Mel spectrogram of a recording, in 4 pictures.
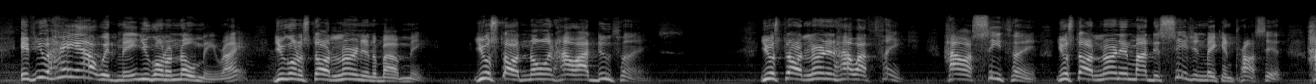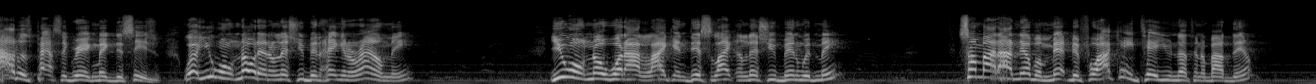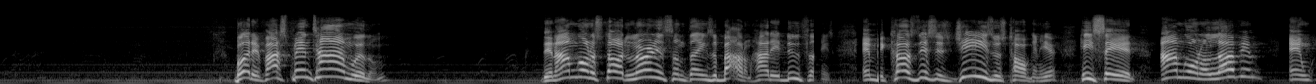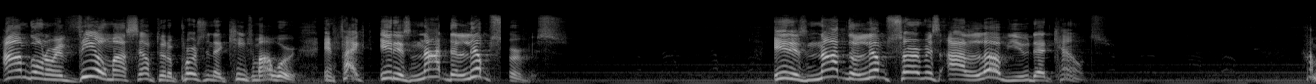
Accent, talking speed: American, 170 wpm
